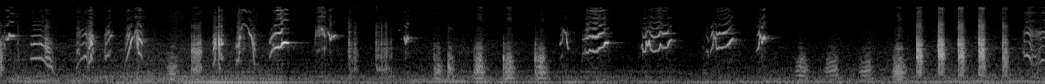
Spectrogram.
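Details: Young Javan myna singing a tutor song for training young birds, mixing squeaky twisting whistles, raspy notes and fast clicking strings, with a faint low hum in the background.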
